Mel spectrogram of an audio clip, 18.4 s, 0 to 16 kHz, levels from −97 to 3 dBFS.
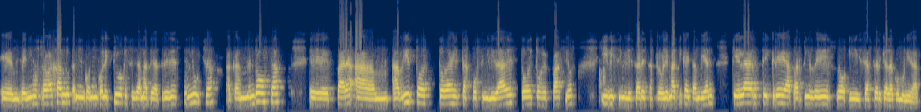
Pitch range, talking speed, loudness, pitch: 175-225 Hz, 155 wpm, -12 LUFS, 195 Hz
